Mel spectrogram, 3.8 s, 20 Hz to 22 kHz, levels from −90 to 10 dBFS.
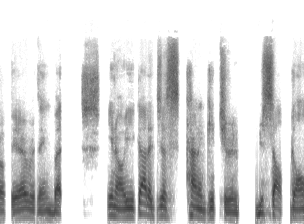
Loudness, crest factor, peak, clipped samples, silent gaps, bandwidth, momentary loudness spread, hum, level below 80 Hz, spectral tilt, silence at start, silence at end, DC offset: -20 LUFS; 18 dB; -2 dBFS; under 0.1%; 0.78-1.02 s, 1.25-1.34 s, 2.25-2.33 s, 3.04-3.19 s, 3.57-3.63 s; 12.5 kHz; 7 LU; none; -62 dBFS; -3 dB/octave; 0 s; 0 s; under 0.1%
